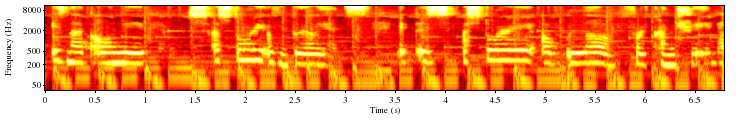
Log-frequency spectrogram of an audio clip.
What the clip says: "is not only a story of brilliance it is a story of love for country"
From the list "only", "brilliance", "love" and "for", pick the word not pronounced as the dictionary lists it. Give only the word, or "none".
none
